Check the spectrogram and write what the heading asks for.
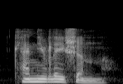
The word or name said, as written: cannulation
